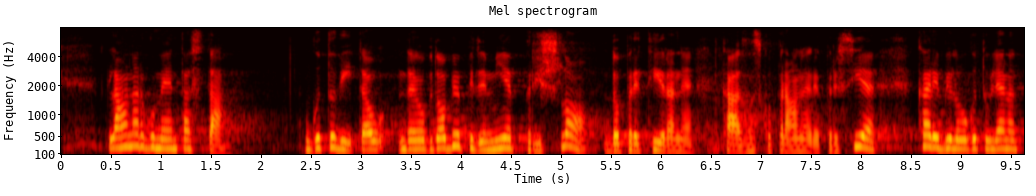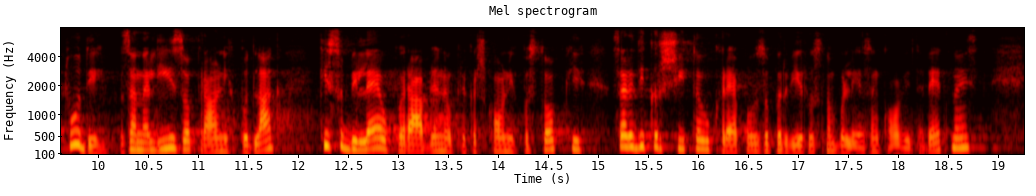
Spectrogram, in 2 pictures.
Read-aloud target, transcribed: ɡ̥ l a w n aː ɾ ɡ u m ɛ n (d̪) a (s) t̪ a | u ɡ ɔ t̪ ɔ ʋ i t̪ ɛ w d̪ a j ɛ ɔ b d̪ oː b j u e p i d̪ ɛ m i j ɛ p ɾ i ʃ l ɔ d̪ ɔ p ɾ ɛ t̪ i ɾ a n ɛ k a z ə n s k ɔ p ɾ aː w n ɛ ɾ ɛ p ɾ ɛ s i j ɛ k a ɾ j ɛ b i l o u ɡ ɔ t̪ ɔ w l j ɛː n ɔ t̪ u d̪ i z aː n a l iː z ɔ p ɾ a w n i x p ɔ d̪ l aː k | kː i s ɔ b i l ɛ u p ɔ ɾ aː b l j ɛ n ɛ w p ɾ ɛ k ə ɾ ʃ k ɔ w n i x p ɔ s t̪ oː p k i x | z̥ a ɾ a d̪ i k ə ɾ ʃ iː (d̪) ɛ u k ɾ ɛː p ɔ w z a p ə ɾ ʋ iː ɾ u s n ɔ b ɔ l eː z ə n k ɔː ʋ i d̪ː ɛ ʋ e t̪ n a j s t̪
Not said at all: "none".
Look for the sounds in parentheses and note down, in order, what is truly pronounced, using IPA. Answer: t̪, s, t̪

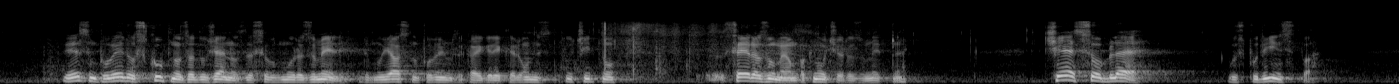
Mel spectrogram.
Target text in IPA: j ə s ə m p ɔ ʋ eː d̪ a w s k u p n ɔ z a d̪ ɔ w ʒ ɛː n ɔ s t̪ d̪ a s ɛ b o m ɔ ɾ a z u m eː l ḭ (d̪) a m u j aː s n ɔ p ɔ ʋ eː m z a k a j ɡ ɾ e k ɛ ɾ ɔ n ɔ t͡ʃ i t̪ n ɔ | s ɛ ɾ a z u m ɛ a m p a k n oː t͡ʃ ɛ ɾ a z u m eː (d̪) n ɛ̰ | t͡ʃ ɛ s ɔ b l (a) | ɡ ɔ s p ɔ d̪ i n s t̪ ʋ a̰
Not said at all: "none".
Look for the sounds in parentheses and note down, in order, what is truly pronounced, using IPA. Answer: d̪, t̪, ɛ

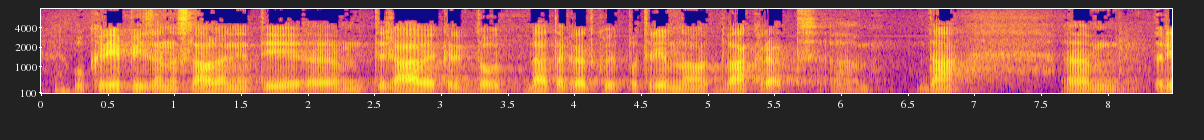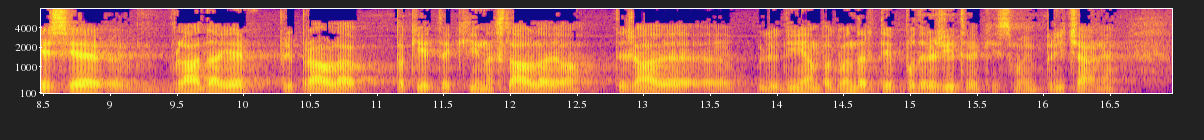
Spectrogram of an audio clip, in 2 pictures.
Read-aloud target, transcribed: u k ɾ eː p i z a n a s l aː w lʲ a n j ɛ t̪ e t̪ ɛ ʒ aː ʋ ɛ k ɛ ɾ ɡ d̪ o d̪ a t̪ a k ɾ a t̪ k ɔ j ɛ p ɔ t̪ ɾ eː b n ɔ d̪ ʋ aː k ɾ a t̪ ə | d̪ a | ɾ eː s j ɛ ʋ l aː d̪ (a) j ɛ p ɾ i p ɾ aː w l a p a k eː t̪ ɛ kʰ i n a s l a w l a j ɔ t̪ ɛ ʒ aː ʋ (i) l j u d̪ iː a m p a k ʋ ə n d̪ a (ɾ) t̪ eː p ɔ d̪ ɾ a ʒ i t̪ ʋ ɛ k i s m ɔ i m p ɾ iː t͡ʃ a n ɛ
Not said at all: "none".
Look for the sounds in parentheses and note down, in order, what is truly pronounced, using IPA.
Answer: a, ɛ, ɾ

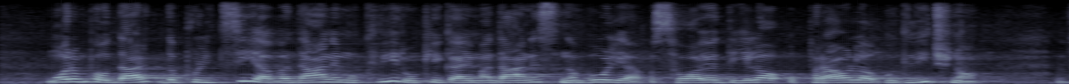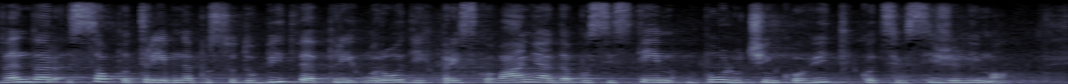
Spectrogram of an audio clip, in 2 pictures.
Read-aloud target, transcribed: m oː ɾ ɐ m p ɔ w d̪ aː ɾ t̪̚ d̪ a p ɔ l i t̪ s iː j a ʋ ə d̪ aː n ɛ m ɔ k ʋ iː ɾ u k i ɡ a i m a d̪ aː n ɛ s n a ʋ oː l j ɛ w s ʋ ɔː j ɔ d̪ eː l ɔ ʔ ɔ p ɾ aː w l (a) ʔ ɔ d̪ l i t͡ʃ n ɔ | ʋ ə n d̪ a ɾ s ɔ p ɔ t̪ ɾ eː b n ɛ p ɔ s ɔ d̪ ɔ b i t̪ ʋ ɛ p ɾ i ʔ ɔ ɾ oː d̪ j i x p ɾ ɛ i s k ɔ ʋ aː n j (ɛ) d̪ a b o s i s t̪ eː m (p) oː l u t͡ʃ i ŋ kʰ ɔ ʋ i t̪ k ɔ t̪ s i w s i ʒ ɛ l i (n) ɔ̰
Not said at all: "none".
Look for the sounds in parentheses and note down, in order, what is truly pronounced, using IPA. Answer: a, a, b, m

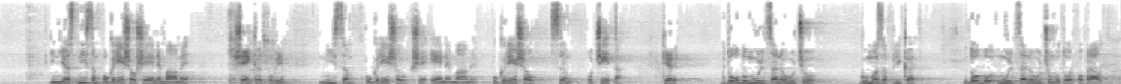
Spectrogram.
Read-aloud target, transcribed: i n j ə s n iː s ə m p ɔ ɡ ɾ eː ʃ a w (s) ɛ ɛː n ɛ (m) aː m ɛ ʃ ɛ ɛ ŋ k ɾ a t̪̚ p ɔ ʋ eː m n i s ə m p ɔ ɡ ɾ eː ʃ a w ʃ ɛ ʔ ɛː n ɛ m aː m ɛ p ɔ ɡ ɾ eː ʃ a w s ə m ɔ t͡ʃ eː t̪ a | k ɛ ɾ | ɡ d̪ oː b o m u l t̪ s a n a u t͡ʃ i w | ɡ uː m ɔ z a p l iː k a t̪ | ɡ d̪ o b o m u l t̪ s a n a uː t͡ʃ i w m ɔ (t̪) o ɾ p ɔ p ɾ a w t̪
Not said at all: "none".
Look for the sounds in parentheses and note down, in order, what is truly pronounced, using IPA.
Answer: ʃ, m, t̪

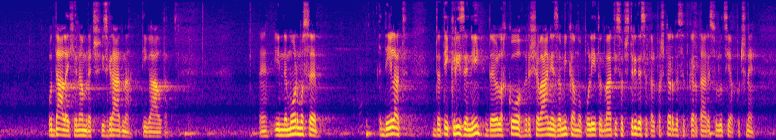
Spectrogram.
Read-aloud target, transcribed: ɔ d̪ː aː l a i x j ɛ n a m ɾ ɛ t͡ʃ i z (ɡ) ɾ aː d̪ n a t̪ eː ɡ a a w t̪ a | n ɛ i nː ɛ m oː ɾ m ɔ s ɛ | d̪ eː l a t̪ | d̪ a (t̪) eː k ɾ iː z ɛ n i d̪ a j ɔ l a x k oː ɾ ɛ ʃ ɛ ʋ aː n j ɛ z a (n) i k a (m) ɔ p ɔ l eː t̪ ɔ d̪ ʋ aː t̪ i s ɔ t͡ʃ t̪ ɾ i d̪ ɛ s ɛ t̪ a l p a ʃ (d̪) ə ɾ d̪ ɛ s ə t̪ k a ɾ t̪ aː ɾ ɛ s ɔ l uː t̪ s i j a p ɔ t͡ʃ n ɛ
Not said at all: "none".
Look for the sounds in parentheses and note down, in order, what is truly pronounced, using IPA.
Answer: ɡ, t̪, m, m, t̪

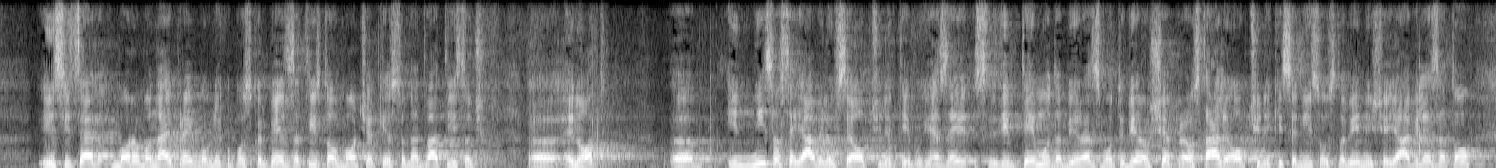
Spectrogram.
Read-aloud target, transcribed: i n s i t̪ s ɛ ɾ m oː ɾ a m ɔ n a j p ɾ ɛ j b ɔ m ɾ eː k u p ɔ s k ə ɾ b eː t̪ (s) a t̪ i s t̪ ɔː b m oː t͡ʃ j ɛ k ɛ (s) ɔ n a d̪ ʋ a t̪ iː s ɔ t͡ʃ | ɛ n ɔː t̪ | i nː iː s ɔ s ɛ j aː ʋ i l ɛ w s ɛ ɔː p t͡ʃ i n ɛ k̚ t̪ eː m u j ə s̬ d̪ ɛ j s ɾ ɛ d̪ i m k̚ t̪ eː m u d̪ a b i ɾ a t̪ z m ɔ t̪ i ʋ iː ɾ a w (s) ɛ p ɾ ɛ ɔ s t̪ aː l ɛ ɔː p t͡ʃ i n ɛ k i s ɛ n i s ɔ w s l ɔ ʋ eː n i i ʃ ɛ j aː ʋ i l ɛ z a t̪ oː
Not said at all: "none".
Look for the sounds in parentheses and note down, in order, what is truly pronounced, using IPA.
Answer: z, s, ʃ

